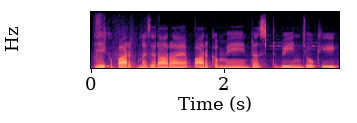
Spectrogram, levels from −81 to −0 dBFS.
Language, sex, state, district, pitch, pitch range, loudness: Hindi, female, Chandigarh, Chandigarh, 175 Hz, 170-175 Hz, -19 LUFS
